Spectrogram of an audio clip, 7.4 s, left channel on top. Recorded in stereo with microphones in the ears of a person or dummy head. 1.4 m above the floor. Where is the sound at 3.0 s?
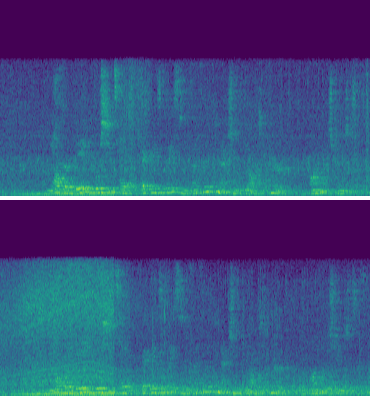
45° left (ahead or behind), 8 m.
